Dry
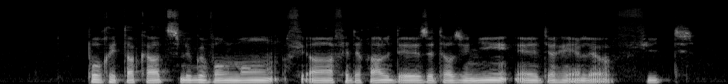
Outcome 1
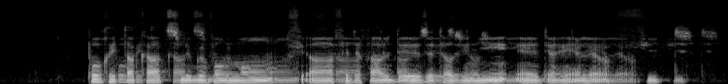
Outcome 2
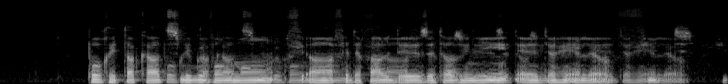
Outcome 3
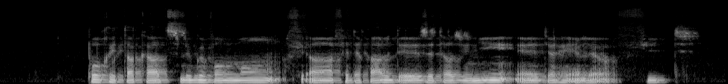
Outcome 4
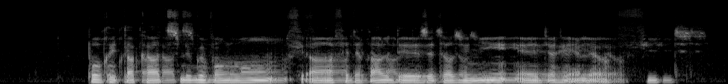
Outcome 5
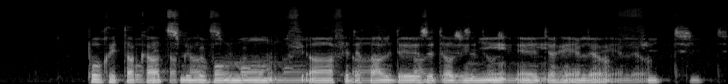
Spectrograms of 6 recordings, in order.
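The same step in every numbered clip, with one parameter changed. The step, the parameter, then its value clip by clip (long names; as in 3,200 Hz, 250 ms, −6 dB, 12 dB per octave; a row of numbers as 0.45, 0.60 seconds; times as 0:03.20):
single-tap delay, delay time: 265, 752, 80, 150, 427 milliseconds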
